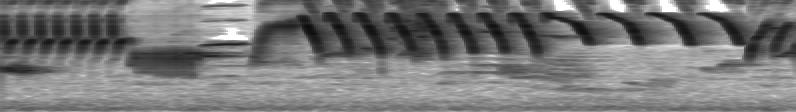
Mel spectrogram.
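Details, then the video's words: Canary singing, a lure for canaries lacking condition: a quick doubled trill, a low buzzy rattle, then a long series of loud descending whistled notes about four per second. "Pancingan JITU! Terbukti Ampuh Memancing Kenari Kurang Kondisi!"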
